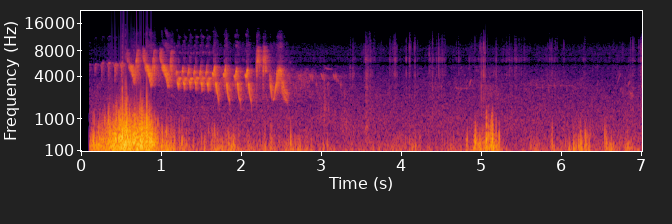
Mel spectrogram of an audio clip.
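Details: Male common chaffinch singing: a rapid run of sharp notes tumbling downward in pitch, closing with a quick flourish, over about two seconds, with a loud low thump at the start and quieter rustling afterwards.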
